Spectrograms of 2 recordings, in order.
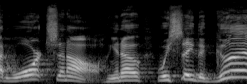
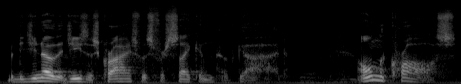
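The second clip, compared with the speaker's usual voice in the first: a secret dropped in a whisper; unvoiced, intimate whisper; hushed whisper; 3 semitones lower, 9 dB quieter than usual. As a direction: whisper it close to the congregation. Hushed question to the congregation.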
